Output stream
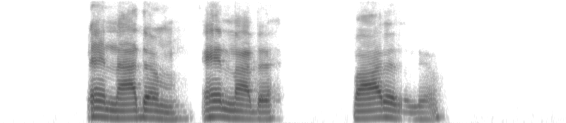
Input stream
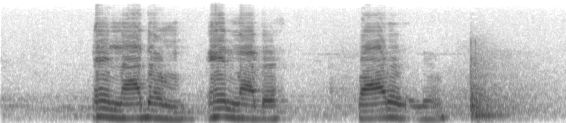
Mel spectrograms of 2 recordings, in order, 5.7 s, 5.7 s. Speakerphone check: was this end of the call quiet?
Yes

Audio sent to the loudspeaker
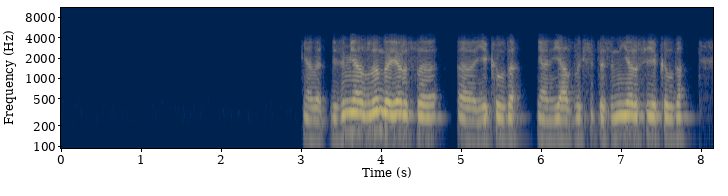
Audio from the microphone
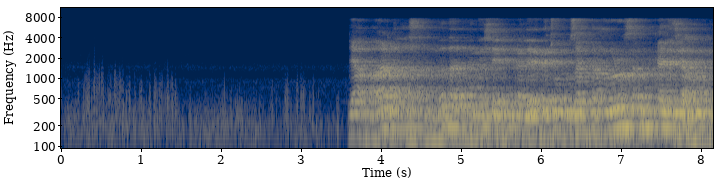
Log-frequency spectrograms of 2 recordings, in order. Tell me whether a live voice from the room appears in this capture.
Yes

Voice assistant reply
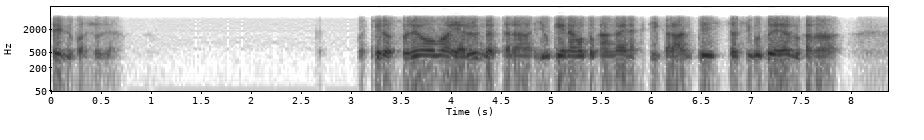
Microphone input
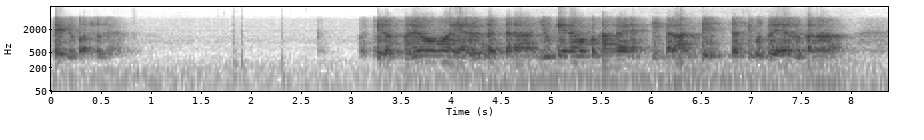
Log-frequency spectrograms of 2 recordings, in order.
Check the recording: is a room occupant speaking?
No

